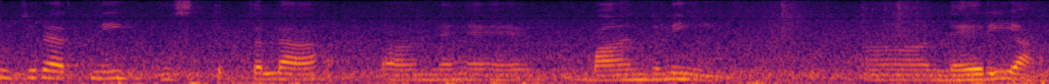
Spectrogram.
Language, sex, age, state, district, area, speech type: Gujarati, female, 60+, Gujarat, Rajkot, urban, spontaneous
